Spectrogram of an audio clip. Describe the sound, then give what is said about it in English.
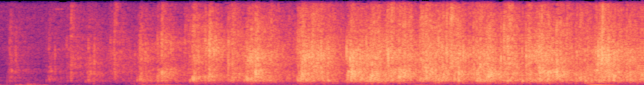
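Applause from an audience at a question-and-answer session, a dense patter of claps that swells slightly after the first second and holds steady for about three seconds. “Only the good questions get applauses.”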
